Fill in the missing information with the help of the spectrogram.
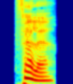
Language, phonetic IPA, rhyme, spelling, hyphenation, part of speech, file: Hungarian, [ˈfɛlɛ], -lɛ, fele, fe‧le, postposition / adjective / noun, Hu-fele.ogg
- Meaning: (postposition) alternative form of felé (“toward(s), around”); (adjective) half (of the); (noun) third-person singular single-possession possessive of fél: its half, half of…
